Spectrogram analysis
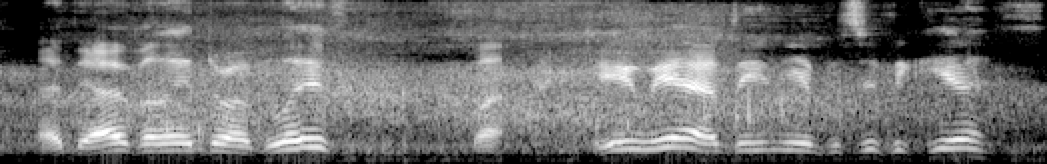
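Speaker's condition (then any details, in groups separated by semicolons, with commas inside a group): Cerebral palsy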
